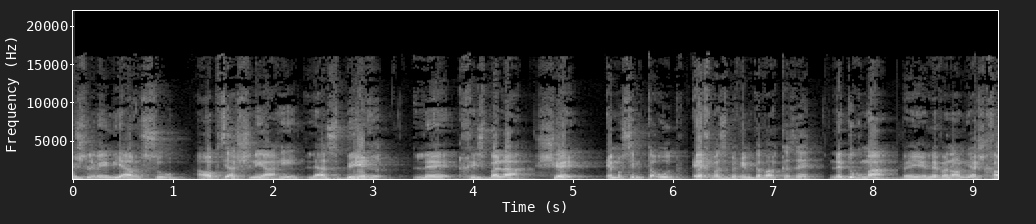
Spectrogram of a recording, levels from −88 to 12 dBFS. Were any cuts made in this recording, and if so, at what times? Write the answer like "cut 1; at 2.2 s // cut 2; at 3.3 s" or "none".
none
